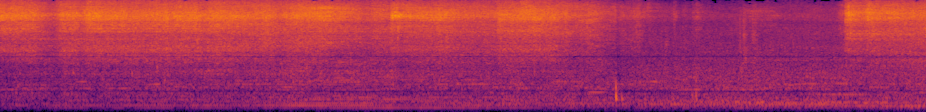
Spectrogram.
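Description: Water poured from a bottle onto a hot forged steel claw hammer head held in tongs, hissing and sizzling as it flashes to steam over the steady splash of the stream: the steel being quenched. A single sharp click comes about six seconds in.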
